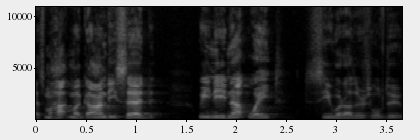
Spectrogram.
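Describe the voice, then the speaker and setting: With an American accent, a man speaks at a fairly quick pace in a fairly high voice with a bright, sharp tone. His pitch variation is ordinary, and the background is quiet. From US, Pittsburgh; Pennsylvania. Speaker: university dean; introducer at a university lecture. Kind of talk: formal introduction and moderated Q&A. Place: hall. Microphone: podium.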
